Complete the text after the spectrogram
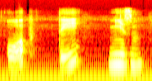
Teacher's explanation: наголос падає на третій склад о голосний п твердий приголосний Т твердий приголосний и голосний м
